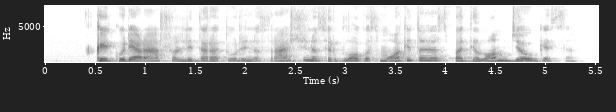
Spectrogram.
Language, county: Lithuanian, Alytus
